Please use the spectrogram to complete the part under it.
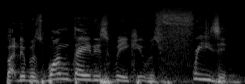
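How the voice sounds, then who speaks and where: A middle-aged man with a broad East London accent works a live comedy crowd in a high, bright-edged voice. He rambles in a chatty way, swears freely and tags his lines with "innit" and "right". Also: expressive, moderate pace, slightly rough. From East London, England. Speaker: stand-up comedian. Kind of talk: stand-up comedy set with crowd work. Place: comedy club with a live audience.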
